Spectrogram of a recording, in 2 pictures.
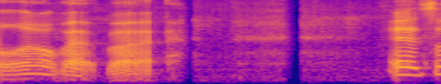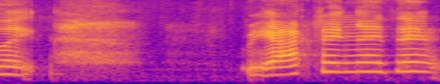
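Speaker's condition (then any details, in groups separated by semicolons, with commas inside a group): Cerebral palsy, mild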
